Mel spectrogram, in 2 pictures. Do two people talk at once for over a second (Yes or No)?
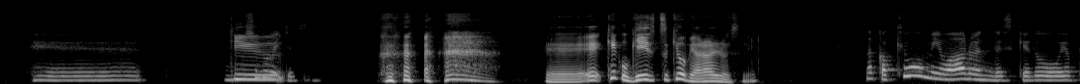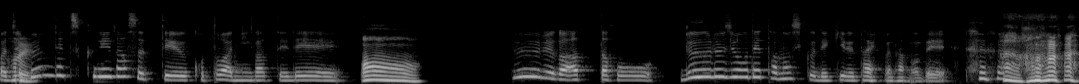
No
